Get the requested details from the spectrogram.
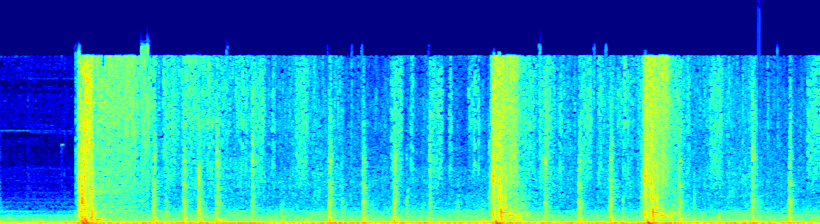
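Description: An electric current buzzes and hums steadily.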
